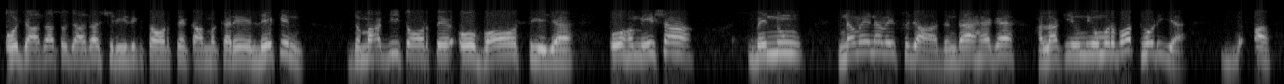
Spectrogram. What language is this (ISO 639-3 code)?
pan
